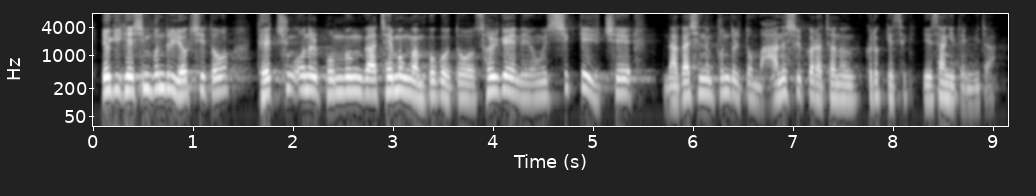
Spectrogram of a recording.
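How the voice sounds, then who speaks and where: Male pastor, fairly high and very animated delivery, earnest sermon voice with long church reverb. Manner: earnest, asks the congregation rhetorical questions. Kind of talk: Sunday sermon. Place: church sanctuary.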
